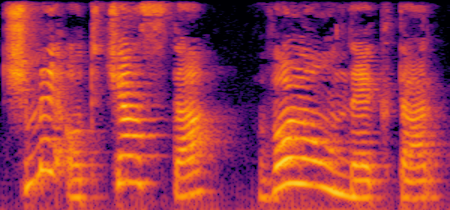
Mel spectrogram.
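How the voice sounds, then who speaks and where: A woman's voice: sits high, sing-song, extremely slow, fairly bright tone, pitched above the performer's own voice, heavily acted. A woman reading as a patient storybook mother. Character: patient mother explaining to her son.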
